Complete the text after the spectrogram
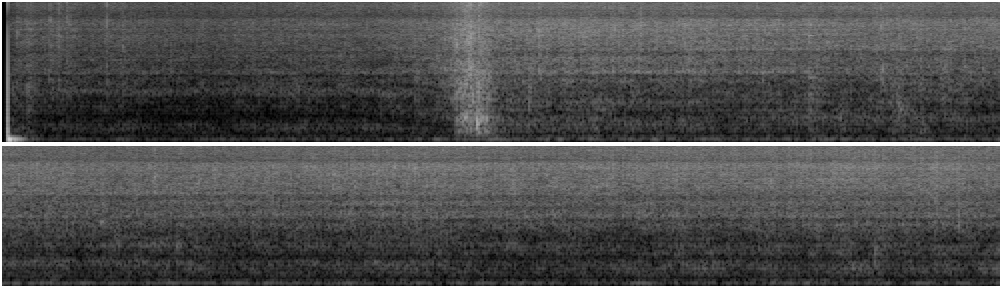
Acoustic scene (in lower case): kitchen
